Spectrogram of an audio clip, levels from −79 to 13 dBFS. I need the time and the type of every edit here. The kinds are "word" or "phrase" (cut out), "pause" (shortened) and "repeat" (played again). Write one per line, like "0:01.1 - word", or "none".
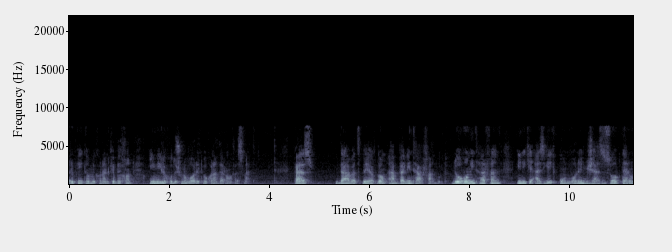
0:04.4 - pause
